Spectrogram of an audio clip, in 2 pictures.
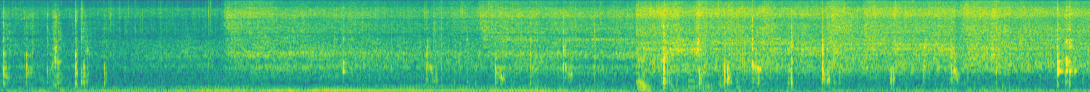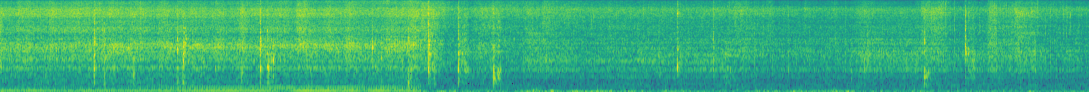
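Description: Food frying and sizzling in a blackened wok over a wood fire, with the spatula scraping and clicking against the metal as it is stirred. The sizzle builds a few seconds in, is loudest for several seconds, then eases off and drops lower for the last several seconds.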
